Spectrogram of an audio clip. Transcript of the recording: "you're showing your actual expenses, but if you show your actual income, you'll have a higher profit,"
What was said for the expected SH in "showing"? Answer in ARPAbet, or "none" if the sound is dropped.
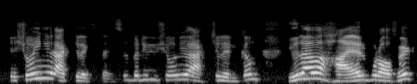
SH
